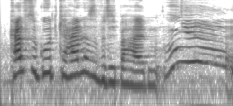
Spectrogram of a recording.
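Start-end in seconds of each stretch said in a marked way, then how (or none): 1.6-2.3 high no. Real, not acted. Quick answer to a quiz question.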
